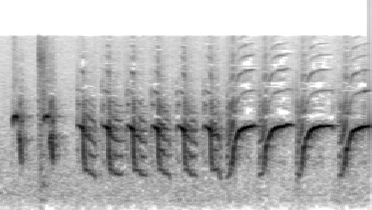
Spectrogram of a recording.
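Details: Belgian Waterslager canary training song: a series of about thirteen separate notes roughly four per second, early ones dropping steeply, later ones swooping down then rising into clear whistles.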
